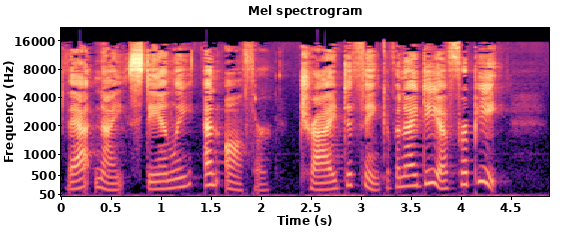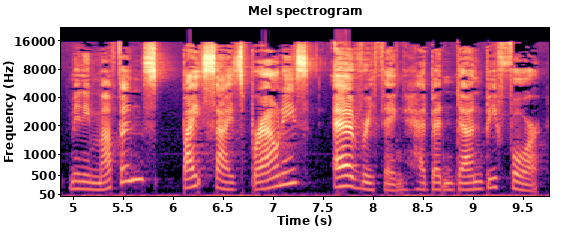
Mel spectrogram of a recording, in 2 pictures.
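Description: A woman reading a children's story aloud in an expressive, animated way, with deliberate phrasing for young listeners. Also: lowish voice. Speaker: storybook reader.

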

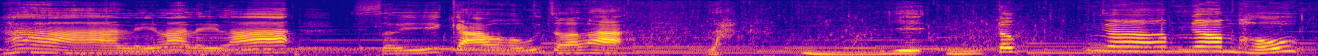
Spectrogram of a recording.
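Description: Doting granny for radio drama: fussy, patient, coaxing, music underneath. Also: female voice, mid-range voice, animated, slow pace. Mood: fussing, caring. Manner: coaxing, repeats herself soothingly. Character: doting elderly grandmother, patient and fussing. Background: music behind the voice.

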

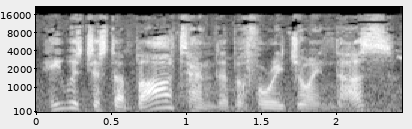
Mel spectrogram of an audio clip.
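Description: A wry, talkative tech expert with a sardonic edge. His pitch swings widely as he explains. Faint ambient noise sits under him. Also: brisk. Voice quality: sardonic, animated.

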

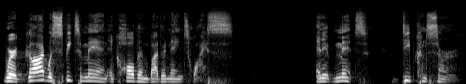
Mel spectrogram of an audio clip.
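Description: A man in his forties preaching a sermon on a church stage with a handheld mic, swinging between shouted calls to the congregation and hushed, intimate talk. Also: high-pitched. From United States. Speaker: pastor. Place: large church stage with audience.

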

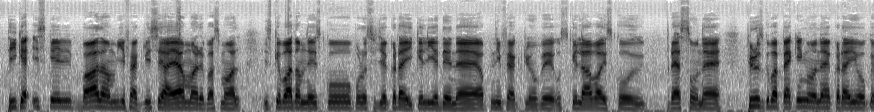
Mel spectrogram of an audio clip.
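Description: A young man, a student and shop owner's son, earnestly pitching fabrics and guarantees into a handheld mic in a cloth warehouse. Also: fairly bright tone, clean tone. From Pakistan. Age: young adult. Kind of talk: product pitch. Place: indoors, small cloth warehouse.

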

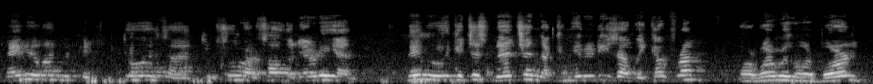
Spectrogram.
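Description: A man from Moose Factory, Ontario, softly suggesting that people introduce themselves. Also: high-pitched, steady tone, normal speed. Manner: soft, gently suggesting. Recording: far from the mic, with outdoor noise.

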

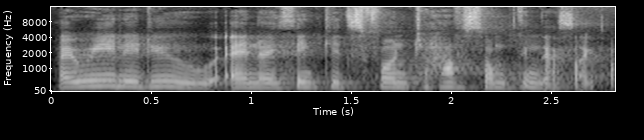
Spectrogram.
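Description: A woman's voice: medium pitch, steady tone, quick pace, vocal fry, darkish tone. Woman, 20s, from Norway; musician in a sit-down portrait interview, earnest and rambling, clip-on mic. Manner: earnest and chatty, with frequent fillers and restarts. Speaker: pop singer-songwriter. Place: dim indoor room, seated in an armchair.

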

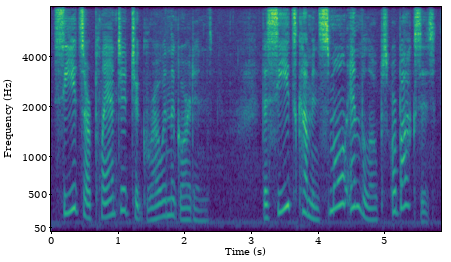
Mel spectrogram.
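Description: A woman's voice: mid-range voice, big pitch swings, measured pace. A woman reading a nonfiction picture book aloud to children like a teacher, stressing key words.

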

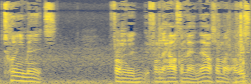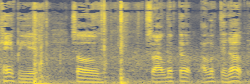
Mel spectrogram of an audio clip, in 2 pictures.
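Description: A young man chatting casually and informally in slangy speech, as a technician vlogging on the job. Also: lowish voice. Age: young adult. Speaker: rookie HVAC technician vlogging. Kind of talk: casual vlog chat. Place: outdoors beside air-conditioning units and vehicle. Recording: very noisy outdoor phone audio, vehicle sounds.

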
